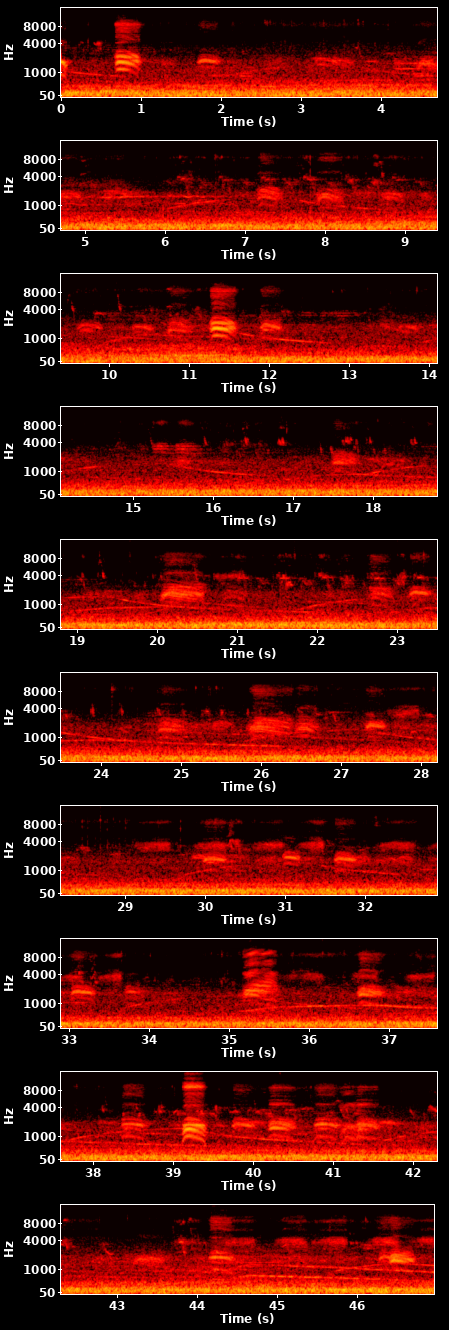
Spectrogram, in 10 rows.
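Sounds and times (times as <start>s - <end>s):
rooks cawing: 0.0s - 2.2s, 3.0s - 6.3s, 7.2s - 12.4s, 20.0s - 21.1s, 22.6s - 23.5s, 24.7s - 28.0s, 29.8s - 34.1s, 35.2s - 42.0s, 43.2s - 46.9s.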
